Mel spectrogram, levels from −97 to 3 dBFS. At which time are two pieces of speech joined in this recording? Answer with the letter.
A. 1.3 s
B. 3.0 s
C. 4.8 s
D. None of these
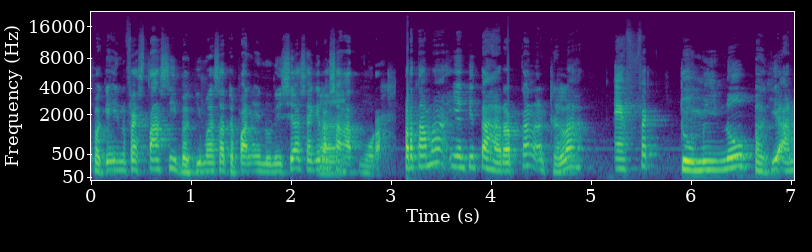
B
